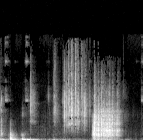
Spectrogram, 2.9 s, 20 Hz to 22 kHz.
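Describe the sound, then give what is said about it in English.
Three dice are rolled for a check in a tabletop game, clattering onto a tabletop with a couple of sharp knocks first, then a burst of tumbling rattles settling after about a second. Fairly loud, no talking. “Make a fast check. Difficulty 3 dice.”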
